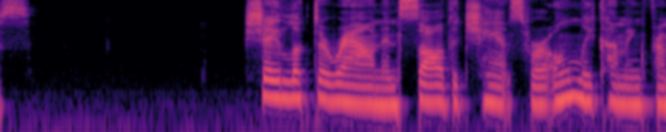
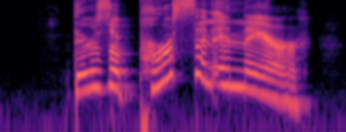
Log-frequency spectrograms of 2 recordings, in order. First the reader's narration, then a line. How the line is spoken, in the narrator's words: someone shouted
